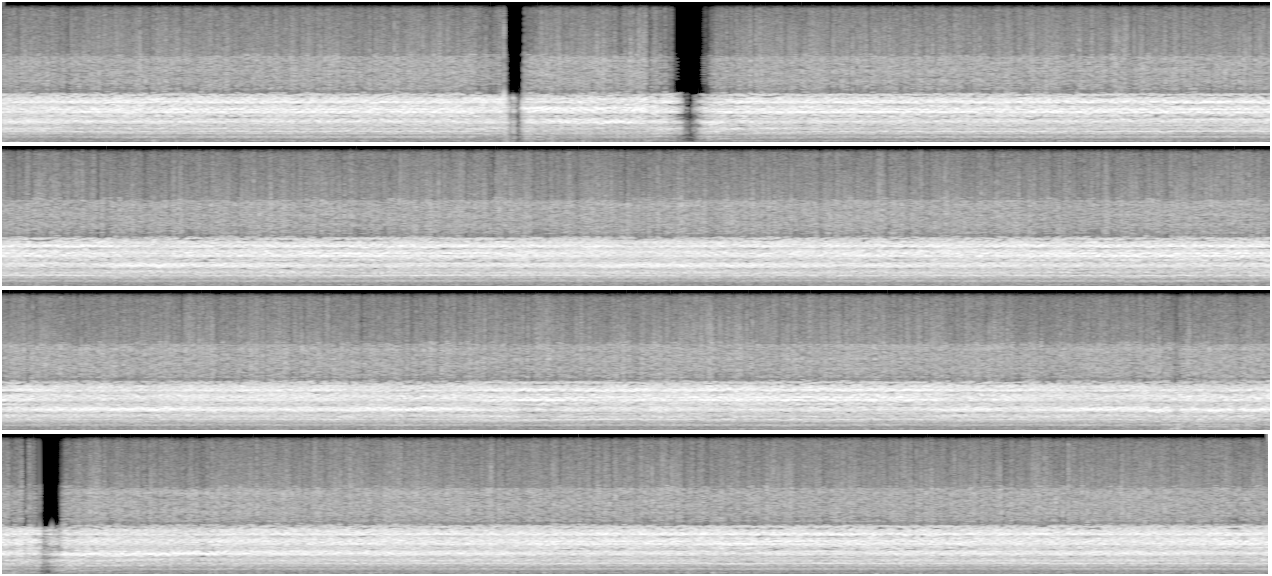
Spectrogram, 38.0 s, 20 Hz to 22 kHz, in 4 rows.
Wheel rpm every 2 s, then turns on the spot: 220, 190, 120, 200, 220, 220, 230, 230, 230, 220, 230, 220, 220, 220, 160, 230, 230, 230, 230.
none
